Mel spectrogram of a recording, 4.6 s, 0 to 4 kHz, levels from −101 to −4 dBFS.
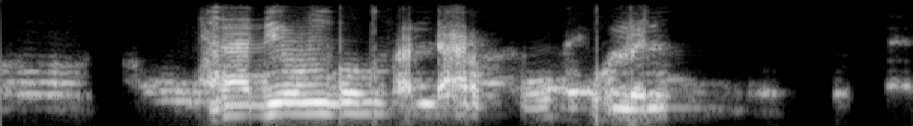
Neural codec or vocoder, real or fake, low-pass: codec, 44.1 kHz, 3.4 kbps, Pupu-Codec; fake; 3.6 kHz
